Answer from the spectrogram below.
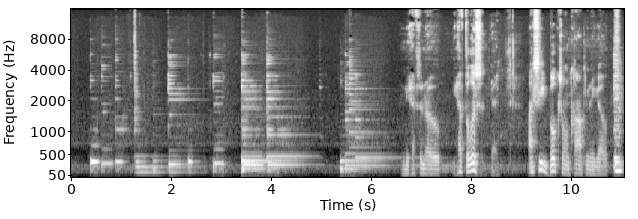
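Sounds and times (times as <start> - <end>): jazz guitar chords: 0.4 - 6.6, 10.7 - 11.0.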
